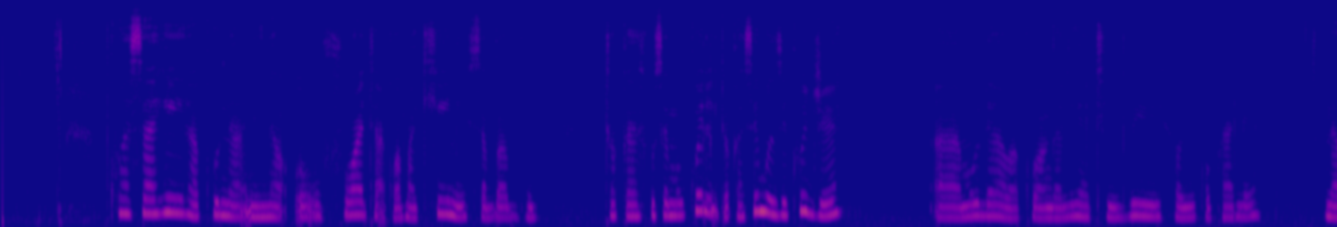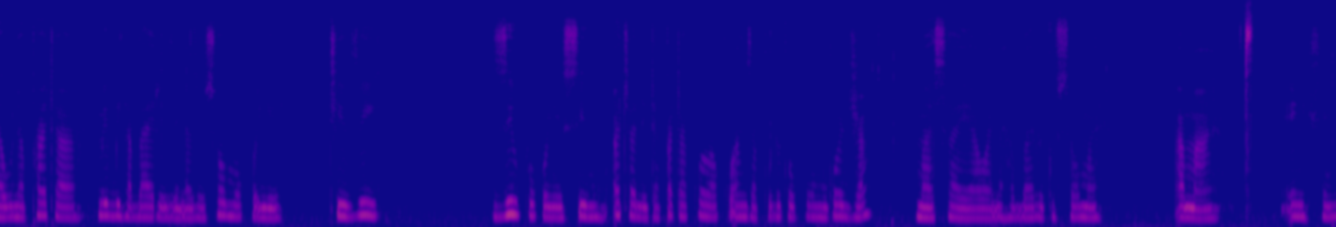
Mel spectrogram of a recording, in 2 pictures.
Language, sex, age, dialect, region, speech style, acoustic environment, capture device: Swahili, female, 25-34, Kenya - Nairobi Sheng-influenced, Kenya, relaxed, silence, desktop / Windows / Chrome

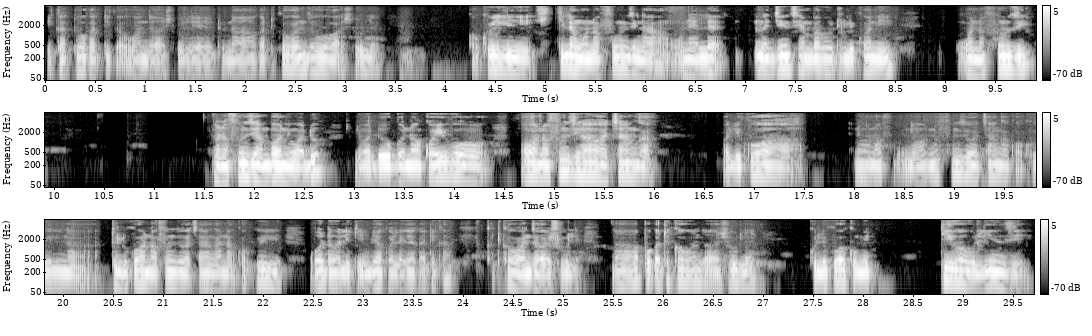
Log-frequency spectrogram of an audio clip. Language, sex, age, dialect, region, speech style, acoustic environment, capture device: Swahili, male, 18-24, Kenya - Nairobi Sheng-influenced, Kenya, tired; relaxed, people talking; music, mobile / Linux / Chrome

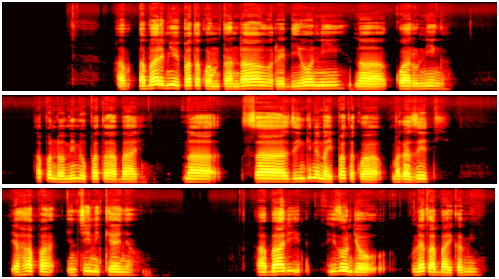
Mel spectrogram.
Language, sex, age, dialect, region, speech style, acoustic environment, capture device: Swahili, male, 25-34, Kenya - Nairobi Sheng-influenced, Kenya, relaxed, nature, mobile / Linux / Chrome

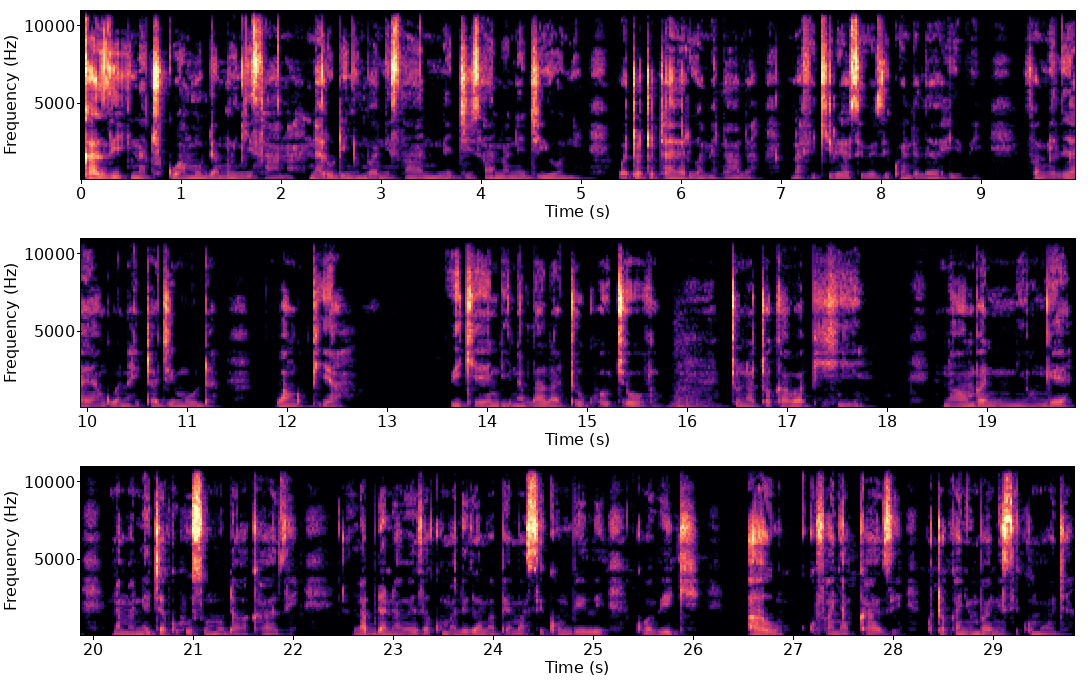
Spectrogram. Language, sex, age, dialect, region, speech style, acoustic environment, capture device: Swahili, male, 18-24, Kenya - Nairobi Sheng-influenced, Kenya, relaxed, silence, mobile / Linux / Chrome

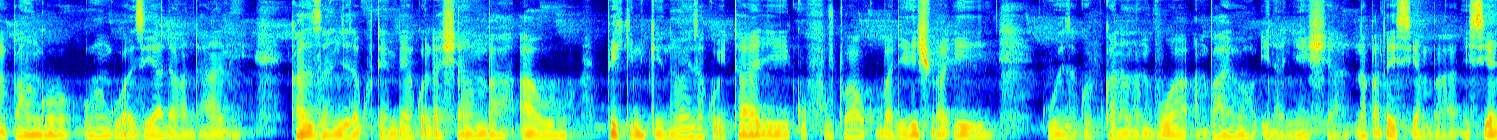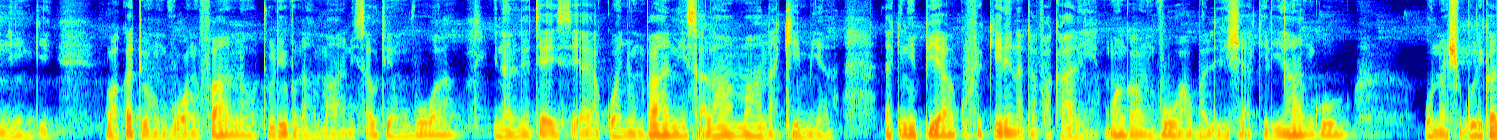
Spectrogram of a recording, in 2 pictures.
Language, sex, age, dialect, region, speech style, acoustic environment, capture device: Swahili, male, 25-34, Tanzania - Dar es Salaam, Tanzania, focused, silence, mobile / Linux / Chrome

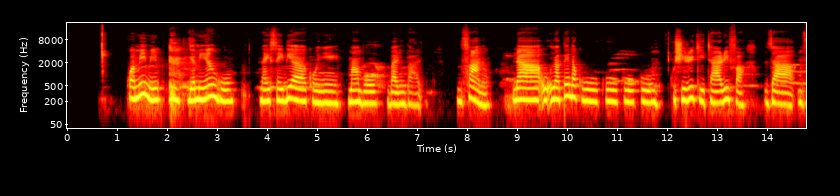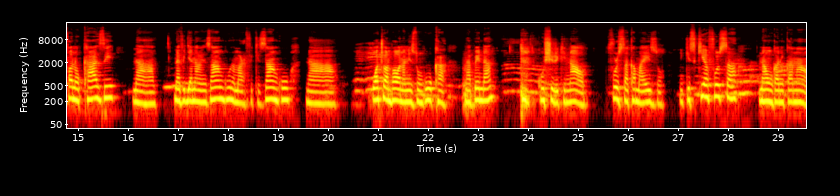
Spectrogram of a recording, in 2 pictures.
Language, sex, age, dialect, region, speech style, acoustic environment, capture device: Swahili, female, 25-34, Tanzania - Dar es Salaam, Tanzania, happy; excited; focused; relaxed, silence; nature, mobile / Linux / Chrome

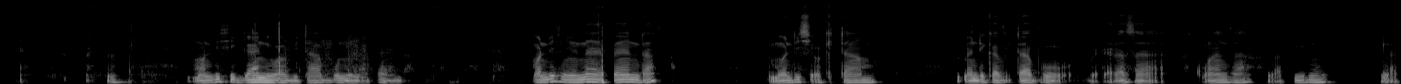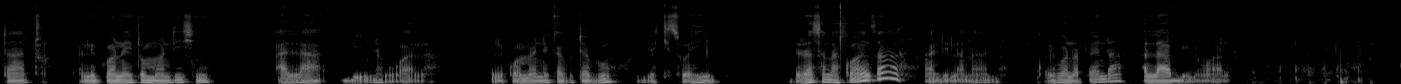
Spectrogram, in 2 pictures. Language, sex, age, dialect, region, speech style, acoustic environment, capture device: Swahili, male, 25-34, Kenya - Nairobi Sheng-influenced, Kenya, relaxed, silence; nature, mobile / Linux / Chrome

